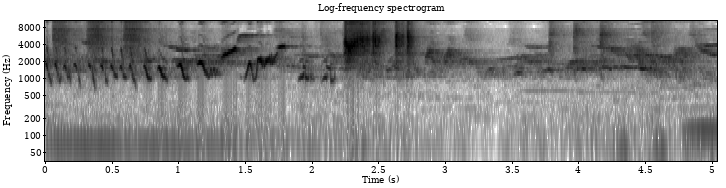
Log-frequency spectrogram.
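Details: Captive white-rumped shamas used as tutors to teach another shama a varied song; a rapid series of rising whistled notes gives way to loud harsh bursts, then softer warbling phrases.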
